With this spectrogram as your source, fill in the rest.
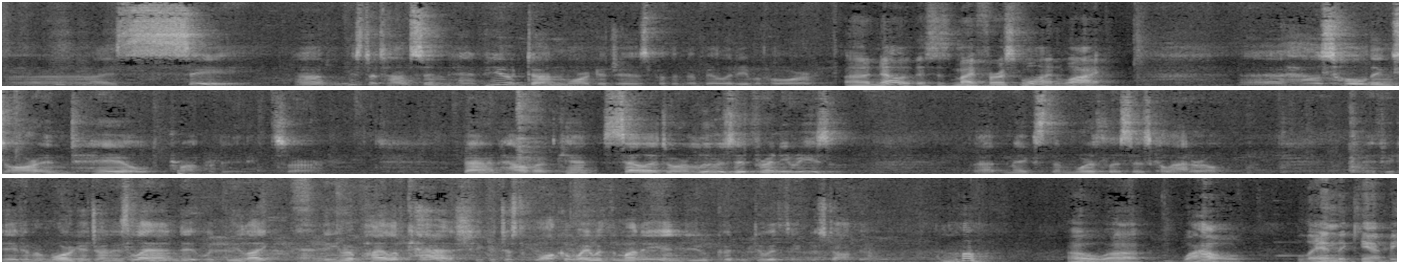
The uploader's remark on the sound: Metamor City LIVE! at Balticon 50. The live Metamor City audio drama that we performed for Balticon 50.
